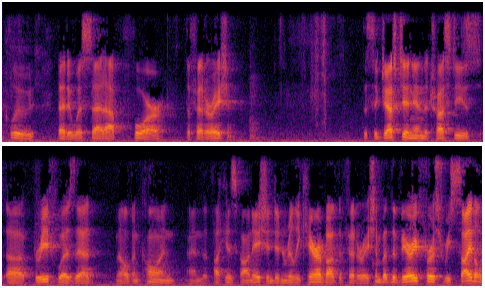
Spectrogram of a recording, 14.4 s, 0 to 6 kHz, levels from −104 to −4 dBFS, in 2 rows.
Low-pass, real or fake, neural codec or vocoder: 5.4 kHz; real; none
